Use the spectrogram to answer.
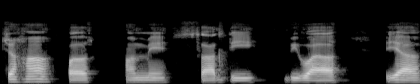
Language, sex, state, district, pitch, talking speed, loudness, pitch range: Hindi, male, Uttar Pradesh, Ghazipur, 100 Hz, 100 wpm, -18 LUFS, 100-105 Hz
